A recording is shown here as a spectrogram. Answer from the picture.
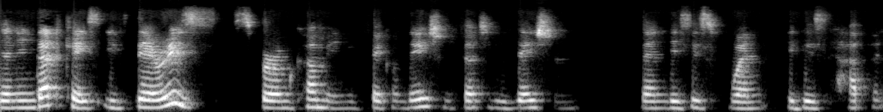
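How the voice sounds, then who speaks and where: A woman speaks with a medium pitch and fairly even intonation. Her pace is moderate. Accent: non-native. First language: not English. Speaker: women's health workshop facilitator. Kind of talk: online workshop talk. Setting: online video workshop. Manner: halting, with many fillers.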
